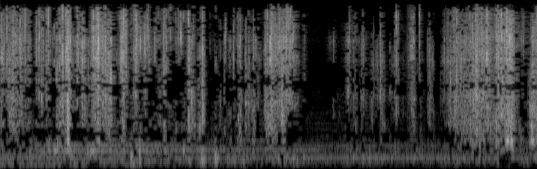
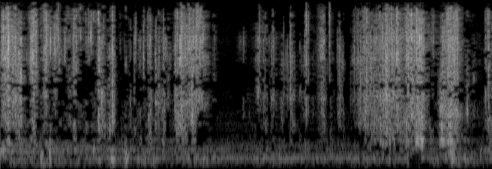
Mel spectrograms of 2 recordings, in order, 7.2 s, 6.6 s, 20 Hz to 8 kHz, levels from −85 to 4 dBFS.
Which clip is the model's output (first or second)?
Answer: second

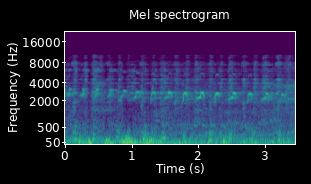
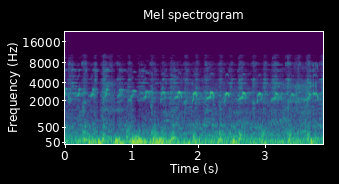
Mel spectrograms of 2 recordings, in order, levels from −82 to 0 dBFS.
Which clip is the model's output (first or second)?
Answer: first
